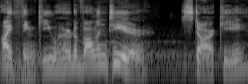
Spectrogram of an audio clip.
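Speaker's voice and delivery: words purred like a cat. A pirate captain addresses a crewman after calling for a volunteer, purring. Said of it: "purring again".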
